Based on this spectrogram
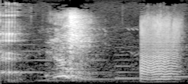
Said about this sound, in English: This is the third burp snart.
